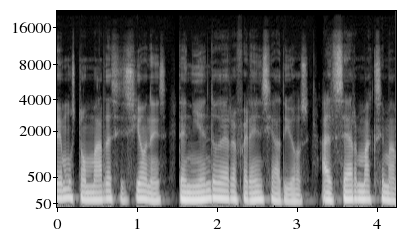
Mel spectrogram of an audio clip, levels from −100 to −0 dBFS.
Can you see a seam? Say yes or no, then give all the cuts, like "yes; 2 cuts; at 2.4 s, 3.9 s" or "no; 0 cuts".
yes; 2 cuts; at 1.5 s, 3.2 s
